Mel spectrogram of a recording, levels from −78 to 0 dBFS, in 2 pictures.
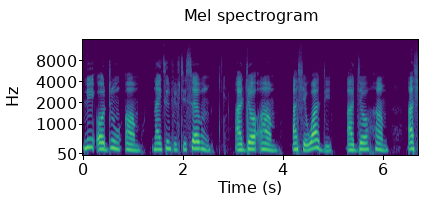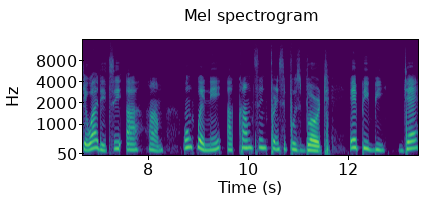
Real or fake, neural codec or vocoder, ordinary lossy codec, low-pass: real; none; none; 14.4 kHz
